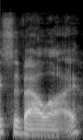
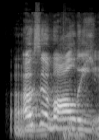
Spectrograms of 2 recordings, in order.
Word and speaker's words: Silvally: someone else said, I heard someone say Civalli, and I was like, oh. Silvally is how it is. My bad. There we go. Silvally.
